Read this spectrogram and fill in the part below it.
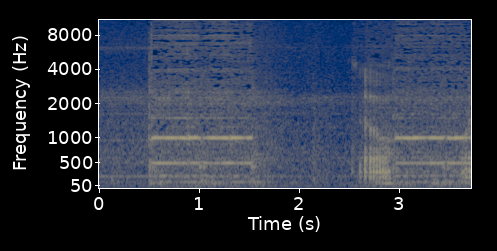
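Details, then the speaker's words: RepRap Wilson TS 3D printer during firmware setup: two clean bursts of steady high stepper whine about a second each, Z-axis motors moving normally without skipping. "if it's skipping around or making odd sounds then might be like the problem with our y but this looks like it's working great"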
